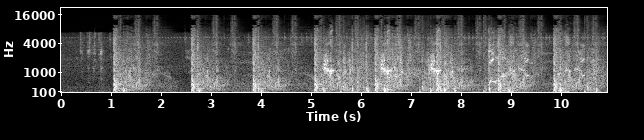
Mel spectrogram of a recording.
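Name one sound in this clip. Rifles fire rapid gunshots.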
